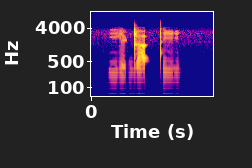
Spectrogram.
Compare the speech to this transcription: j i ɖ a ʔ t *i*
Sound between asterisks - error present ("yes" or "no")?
no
